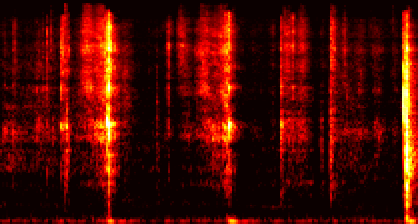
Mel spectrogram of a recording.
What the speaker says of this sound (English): I'm just going to go ahead and take my bone folder and curve the end over on both sides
